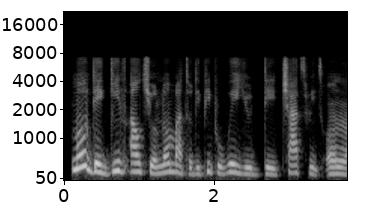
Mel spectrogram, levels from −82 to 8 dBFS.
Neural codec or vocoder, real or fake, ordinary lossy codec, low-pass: codec, 16 kHz, about 1 kbps, DyCAST, with the encoder's durations; fake; Opus, 64 kbps; 7.2 kHz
